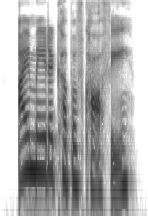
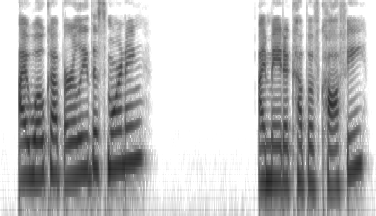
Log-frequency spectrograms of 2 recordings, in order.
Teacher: with a rise at the end of each sentence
